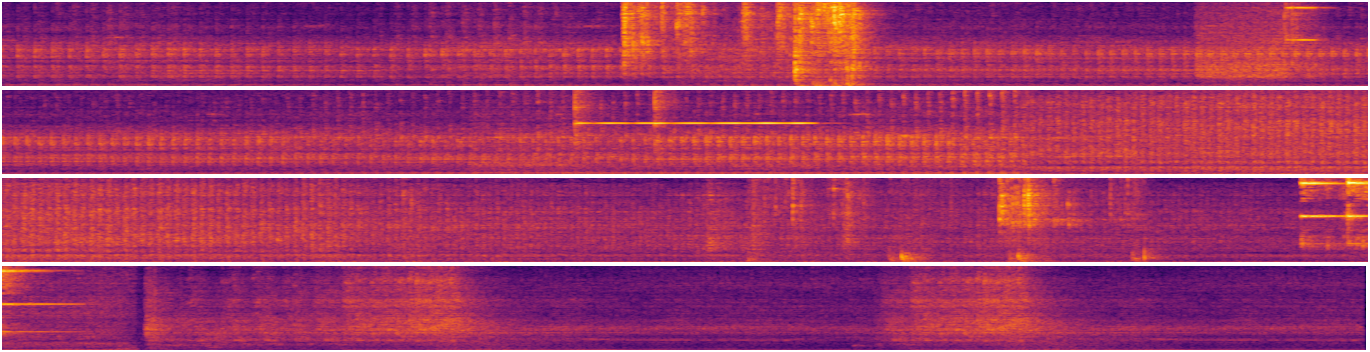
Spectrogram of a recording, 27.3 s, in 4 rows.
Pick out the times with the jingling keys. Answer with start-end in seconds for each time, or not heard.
3.1-4.3, 17.4-19.4.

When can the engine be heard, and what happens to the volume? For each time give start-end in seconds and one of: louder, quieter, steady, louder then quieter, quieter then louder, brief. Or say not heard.
0.0-27.2 louder then quieter.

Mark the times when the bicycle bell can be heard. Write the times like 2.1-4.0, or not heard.
6.0-6.6, 9.2-10.9, 20.1-21.2.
